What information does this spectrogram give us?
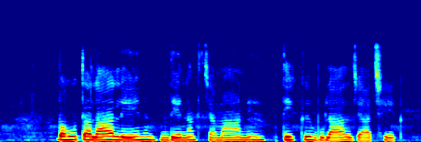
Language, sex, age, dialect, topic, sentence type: Magahi, female, 18-24, Northeastern/Surjapuri, banking, statement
